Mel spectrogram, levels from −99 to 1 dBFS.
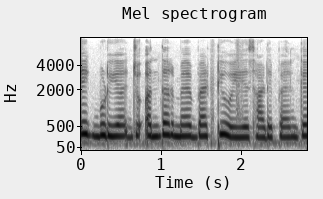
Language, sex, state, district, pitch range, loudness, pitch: Hindi, female, Chandigarh, Chandigarh, 245-275 Hz, -12 LUFS, 265 Hz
